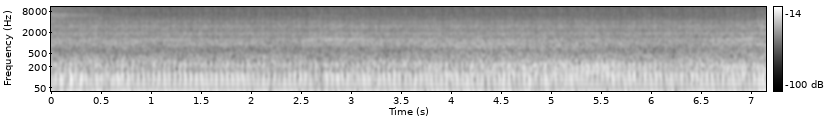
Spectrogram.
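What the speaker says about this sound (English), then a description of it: "There's a big old Harley going." A big old Harley-Davidson motorcycle rumbling past in morning commute traffic, a steady low engine drone mixed with surrounding vehicle noise throughout.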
